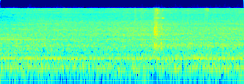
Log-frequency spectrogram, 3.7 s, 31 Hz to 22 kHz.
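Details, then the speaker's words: American Standard 90+ gas furnace with a no-heat call, previously fan blowing but igniter not glowing; exhaust inducer fan hums steadily with even airflow and no rattle while the igniter glows. Loose wires were later found to be the fault. "Turn it. Alright, so exhaust fan motor's coming on."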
